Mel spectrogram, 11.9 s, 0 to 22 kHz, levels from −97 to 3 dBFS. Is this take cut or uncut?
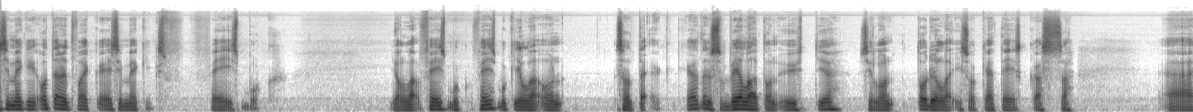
uncut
